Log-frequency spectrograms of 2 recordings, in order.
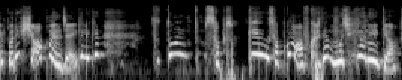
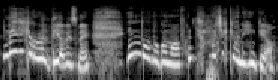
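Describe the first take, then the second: First: Whiny pleading. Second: Indignant protest. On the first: Brother whines for forgiveness. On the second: Brother protests sister's unfairness. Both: A narrator's reading.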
